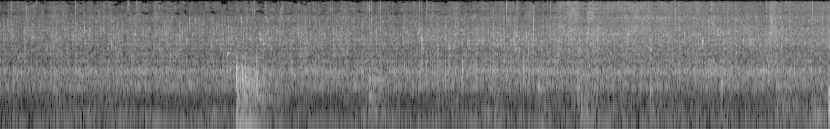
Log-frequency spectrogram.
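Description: Baby octopuses and small cuttlefish sizzling in hot olive oil with leek in a large aluminium pan, stirred with a wooden spoon. A single knock about two and a half seconds in.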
